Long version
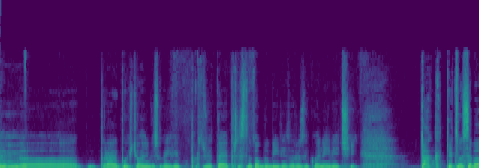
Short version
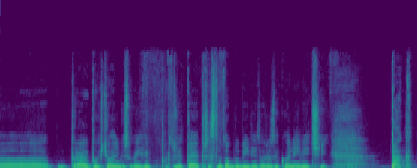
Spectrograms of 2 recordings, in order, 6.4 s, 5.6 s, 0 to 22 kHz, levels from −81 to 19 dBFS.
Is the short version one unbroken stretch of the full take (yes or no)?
yes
